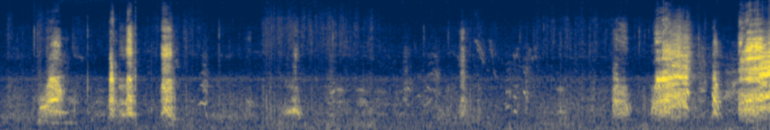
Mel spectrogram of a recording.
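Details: Sulphur-crested cockatoos feeding on seed mix by the eastern gate; scattered short rasping calls at first, then loud, prolonged, grating screeches build toward the end.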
